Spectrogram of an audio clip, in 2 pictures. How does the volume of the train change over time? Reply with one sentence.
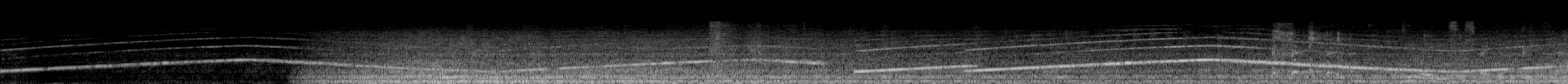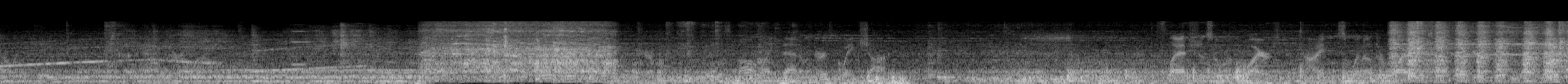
The loudness of the train goes down, then up.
